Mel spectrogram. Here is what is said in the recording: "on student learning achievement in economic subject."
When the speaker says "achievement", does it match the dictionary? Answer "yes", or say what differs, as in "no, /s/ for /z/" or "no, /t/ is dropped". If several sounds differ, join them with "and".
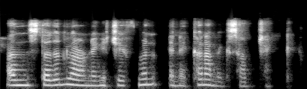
yes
